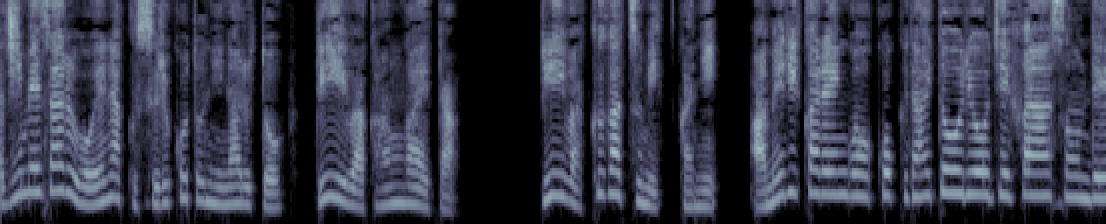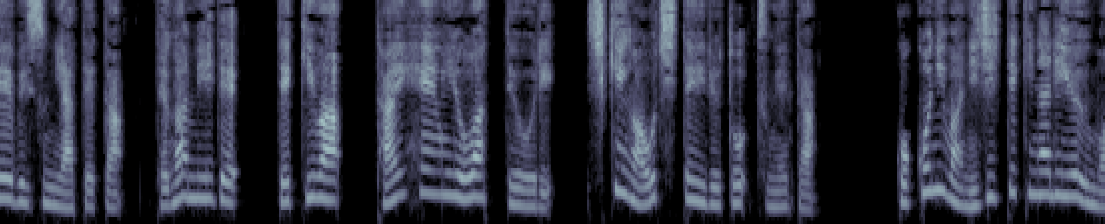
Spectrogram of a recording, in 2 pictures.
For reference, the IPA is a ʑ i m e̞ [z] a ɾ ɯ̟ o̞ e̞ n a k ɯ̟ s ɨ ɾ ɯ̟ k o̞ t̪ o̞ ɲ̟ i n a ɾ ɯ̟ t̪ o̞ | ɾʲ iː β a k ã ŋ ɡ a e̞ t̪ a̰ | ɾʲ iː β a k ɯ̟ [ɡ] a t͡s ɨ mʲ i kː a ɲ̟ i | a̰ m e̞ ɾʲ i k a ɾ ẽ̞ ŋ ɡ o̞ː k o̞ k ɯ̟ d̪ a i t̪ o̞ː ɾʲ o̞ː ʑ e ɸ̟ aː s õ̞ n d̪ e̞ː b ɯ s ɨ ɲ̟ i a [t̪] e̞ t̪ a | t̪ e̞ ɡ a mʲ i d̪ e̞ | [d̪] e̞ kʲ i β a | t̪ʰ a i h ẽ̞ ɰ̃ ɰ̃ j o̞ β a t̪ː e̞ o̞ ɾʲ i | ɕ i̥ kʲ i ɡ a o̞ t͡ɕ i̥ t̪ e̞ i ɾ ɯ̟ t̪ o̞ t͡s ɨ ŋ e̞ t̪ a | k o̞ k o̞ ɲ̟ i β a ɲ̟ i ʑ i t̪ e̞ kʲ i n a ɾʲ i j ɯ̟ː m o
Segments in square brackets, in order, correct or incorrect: correct, correct, correct, incorrect: t̪

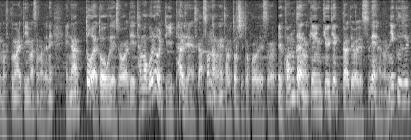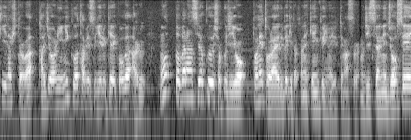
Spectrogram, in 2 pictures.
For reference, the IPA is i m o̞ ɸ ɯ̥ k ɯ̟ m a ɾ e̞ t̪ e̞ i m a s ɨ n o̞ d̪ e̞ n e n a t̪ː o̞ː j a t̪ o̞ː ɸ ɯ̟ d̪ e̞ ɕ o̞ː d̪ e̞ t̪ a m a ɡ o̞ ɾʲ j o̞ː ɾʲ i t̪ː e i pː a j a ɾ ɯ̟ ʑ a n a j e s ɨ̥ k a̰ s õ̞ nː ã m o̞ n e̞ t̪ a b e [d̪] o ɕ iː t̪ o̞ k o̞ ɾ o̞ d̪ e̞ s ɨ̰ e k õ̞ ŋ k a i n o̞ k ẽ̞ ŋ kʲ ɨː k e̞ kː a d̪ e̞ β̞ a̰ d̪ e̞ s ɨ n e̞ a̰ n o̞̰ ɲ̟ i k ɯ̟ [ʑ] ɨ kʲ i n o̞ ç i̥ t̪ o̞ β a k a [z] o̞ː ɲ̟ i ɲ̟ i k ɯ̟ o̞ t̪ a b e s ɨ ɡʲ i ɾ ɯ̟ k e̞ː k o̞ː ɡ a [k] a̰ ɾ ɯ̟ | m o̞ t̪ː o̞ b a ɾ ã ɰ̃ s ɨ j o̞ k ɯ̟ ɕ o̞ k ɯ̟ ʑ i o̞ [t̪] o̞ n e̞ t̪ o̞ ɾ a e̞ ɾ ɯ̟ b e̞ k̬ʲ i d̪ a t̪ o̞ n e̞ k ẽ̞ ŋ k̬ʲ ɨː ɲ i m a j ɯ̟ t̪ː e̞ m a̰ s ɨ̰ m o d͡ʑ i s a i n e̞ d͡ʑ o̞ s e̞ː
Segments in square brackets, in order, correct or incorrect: incorrect: t̪, incorrect: z, incorrect: ʑ, incorrect: ʔ, correct

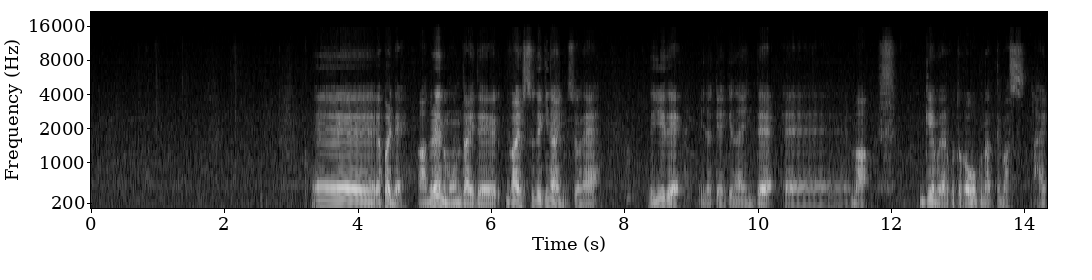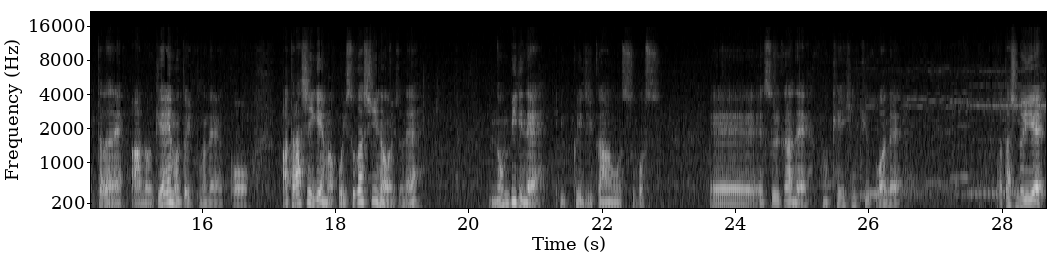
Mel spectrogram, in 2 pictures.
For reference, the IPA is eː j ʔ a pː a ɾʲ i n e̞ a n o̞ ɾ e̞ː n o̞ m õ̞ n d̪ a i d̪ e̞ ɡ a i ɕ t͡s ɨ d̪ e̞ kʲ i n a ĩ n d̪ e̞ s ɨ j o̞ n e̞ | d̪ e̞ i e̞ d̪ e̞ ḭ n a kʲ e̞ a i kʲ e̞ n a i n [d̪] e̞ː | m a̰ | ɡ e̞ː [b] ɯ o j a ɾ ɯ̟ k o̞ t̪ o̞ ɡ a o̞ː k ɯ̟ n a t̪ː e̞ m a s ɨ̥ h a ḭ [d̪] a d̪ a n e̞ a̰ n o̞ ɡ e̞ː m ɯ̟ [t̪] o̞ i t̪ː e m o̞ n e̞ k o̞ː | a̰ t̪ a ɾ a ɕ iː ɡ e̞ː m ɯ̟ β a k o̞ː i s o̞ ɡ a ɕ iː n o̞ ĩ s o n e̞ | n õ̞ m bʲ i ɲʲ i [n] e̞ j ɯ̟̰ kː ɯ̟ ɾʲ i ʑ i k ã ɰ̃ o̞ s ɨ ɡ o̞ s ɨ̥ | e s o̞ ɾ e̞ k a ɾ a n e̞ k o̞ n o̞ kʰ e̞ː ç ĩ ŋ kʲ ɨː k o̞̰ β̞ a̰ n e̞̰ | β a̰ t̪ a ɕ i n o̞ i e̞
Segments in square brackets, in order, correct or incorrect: correct, incorrect: m, incorrect: t̪, correct, correct

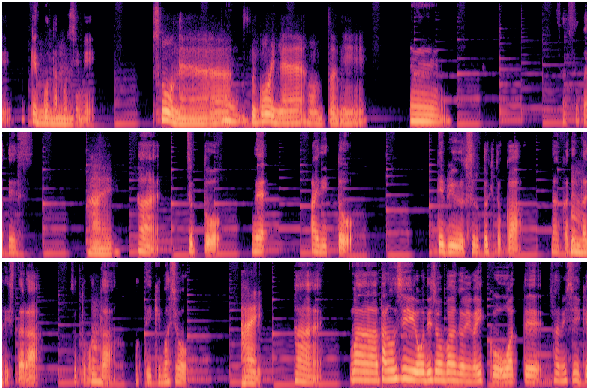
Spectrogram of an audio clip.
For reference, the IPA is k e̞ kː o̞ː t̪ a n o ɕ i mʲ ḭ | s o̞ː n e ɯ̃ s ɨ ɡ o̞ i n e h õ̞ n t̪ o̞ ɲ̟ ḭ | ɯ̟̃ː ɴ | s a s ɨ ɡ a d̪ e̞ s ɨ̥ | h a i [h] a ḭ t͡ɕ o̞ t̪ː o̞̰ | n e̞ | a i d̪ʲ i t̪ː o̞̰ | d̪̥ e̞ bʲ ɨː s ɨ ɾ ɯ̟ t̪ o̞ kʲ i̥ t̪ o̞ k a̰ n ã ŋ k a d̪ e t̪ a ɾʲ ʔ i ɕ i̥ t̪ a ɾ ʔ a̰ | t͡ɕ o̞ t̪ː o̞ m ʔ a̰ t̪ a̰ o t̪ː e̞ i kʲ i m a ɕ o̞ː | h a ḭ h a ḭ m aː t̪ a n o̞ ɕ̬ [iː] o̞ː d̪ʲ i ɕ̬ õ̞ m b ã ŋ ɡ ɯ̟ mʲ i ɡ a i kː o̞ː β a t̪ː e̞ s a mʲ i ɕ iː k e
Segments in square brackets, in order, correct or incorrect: correct, correct

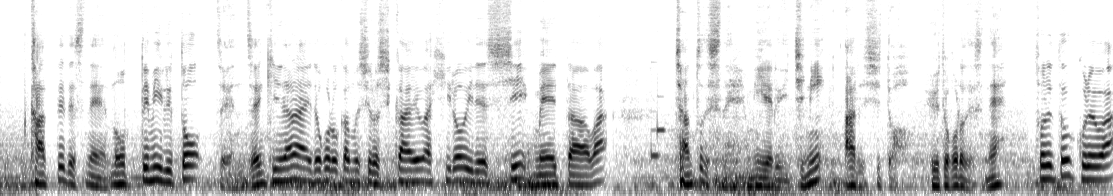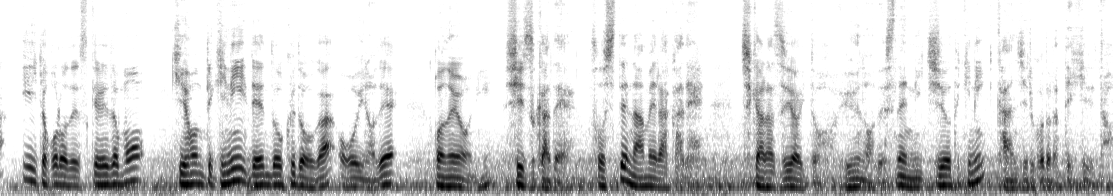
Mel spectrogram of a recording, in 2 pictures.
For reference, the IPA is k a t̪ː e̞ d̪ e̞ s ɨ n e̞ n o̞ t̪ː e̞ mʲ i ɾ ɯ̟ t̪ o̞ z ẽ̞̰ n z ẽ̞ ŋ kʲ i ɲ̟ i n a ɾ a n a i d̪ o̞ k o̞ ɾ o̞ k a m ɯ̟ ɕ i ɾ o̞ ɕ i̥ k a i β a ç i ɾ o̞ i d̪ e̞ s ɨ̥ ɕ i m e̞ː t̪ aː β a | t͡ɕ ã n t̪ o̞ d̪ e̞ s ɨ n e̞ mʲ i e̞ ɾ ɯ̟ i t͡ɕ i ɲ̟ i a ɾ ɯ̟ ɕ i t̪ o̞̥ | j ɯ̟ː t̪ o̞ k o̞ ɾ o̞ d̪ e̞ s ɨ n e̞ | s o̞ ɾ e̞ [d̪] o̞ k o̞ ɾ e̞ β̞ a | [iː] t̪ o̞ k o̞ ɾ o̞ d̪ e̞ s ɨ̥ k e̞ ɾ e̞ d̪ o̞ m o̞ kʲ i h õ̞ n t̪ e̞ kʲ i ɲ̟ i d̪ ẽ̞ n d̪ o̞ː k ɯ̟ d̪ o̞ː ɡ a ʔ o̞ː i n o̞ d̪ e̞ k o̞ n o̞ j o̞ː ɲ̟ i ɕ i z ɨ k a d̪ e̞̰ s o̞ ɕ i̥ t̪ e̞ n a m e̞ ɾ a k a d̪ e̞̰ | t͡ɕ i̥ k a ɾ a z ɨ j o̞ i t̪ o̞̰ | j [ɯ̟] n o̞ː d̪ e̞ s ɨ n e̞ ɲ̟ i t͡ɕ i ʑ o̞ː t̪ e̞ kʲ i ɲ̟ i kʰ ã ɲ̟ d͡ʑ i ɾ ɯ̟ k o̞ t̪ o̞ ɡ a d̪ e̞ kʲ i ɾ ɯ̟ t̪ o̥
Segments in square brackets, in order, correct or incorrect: incorrect: t̪, correct, incorrect: ɯ̟ː

